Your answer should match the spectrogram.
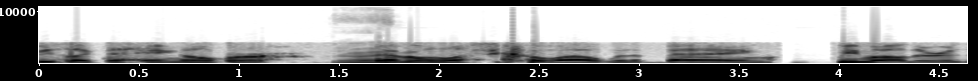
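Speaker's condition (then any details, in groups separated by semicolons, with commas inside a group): No condition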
